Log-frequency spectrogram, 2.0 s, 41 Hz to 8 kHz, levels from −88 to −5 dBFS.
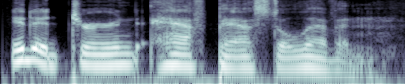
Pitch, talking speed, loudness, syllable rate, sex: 125 Hz, 180 wpm, -17 LUFS, 5.1 syllables/s, male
